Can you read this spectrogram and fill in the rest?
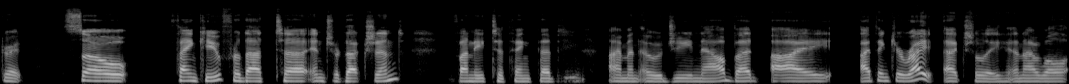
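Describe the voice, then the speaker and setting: A woman's voice: rumbling low, a bit bright, clear, resonant tone, dry recording, studio quality. Playful middle-aged woman yoga teacher. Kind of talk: interview answers.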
